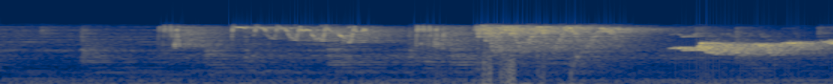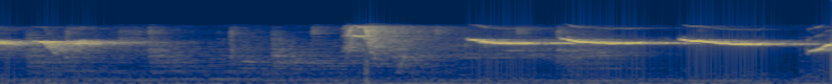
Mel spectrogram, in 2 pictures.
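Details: Oriental magpie-robin in full, busy song meant for training other birds: varied high chirps, buzzy rasping notes and clear whistled slurs, loud and dense with brief pauses.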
